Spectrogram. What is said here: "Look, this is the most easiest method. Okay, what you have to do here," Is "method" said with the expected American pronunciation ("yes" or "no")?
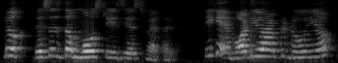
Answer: no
